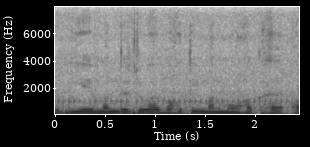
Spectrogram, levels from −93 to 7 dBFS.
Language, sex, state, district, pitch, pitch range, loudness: Hindi, male, Uttar Pradesh, Budaun, 140 Hz, 135-145 Hz, -12 LUFS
